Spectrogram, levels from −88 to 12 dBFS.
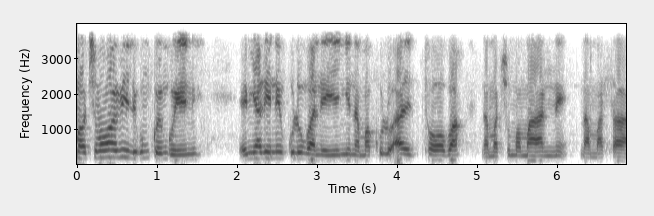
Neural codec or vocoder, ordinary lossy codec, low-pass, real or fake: none; none; 3.6 kHz; real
